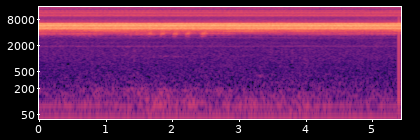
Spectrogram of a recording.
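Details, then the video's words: Crickets chirping at night: a dense, unbroken high-pitched trill from many insects holds steady throughout, with a brief run of quick pulsed chirps standing out around the second mark over a quiet low background. "Crickets Sound at Night | Crickets Chirping at Night"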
